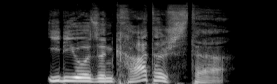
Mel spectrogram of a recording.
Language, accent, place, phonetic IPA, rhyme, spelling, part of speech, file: German, Germany, Berlin, [idi̯ozʏnˈkʁaːtɪʃstɐ], -aːtɪʃstɐ, idiosynkratischster, adjective, De-idiosynkratischster.ogg
- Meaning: inflection of idiosynkratisch: 1. strong/mixed nominative masculine singular superlative degree 2. strong genitive/dative feminine singular superlative degree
